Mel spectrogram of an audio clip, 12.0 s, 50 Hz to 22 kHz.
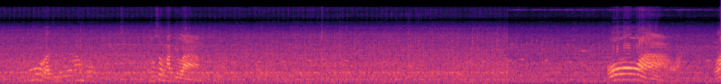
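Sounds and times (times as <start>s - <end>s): mechanical engine drone: 0.0s - 12.0s.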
